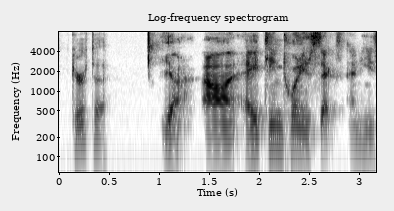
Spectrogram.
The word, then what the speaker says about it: Goethe: You pronounced it right, Goethe.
